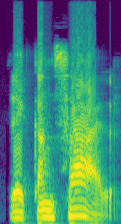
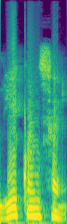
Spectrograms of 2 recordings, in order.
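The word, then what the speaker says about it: reconcile: রেকনসাইল। এখানে বানানটা খেয়াল করবেন, রিকনসাইল না, এর উচ্চারণ হচ্ছে রেকনসাইল।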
